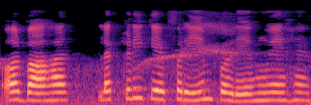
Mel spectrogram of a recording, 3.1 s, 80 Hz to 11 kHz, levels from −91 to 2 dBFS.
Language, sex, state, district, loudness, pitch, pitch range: Hindi, female, Punjab, Pathankot, -17 LUFS, 240 Hz, 235-260 Hz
